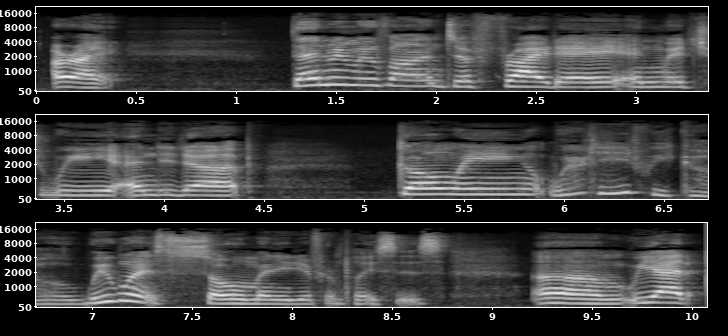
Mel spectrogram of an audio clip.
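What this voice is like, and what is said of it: Raspy, partly lost voice. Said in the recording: “my voice is a little bit raspy... I was yelling a lot... I kind of had my voice lost yesterday... My voice is just, like, really raspy.”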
